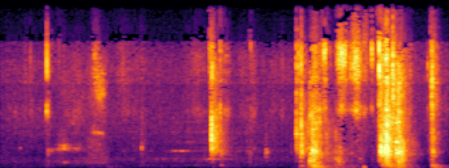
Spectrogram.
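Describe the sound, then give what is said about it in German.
A window slides shut with a quick scrape and knock, among soft whispered talk, followed by louder rustling and handling bursts. “Warte, ich habe Fenster noch nicht zugemacht, Mann. Warte.”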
